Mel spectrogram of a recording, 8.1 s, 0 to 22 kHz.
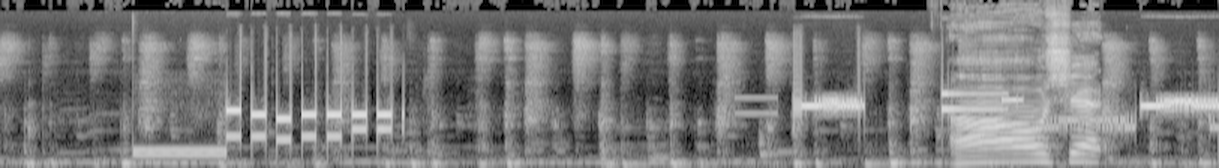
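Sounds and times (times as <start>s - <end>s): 
speech: 0.9s - 1.7s, 6.4s - 7.5s
short high-pitched modem tone: 0.9s - 2.7s, 6.3s - 6.8s
steady dial tone: 0.9s - 2.7s
touch-tone dialing beeps: 0.9s - 2.7s, 5.1s - 6.6s.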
